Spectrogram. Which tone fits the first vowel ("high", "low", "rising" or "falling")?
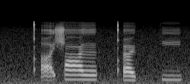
low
